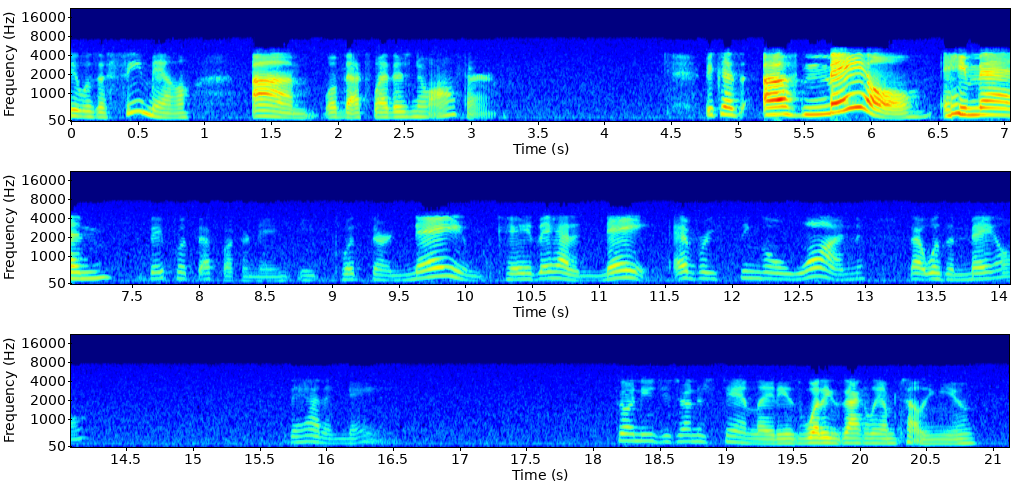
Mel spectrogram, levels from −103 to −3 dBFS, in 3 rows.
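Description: Nothing's gone wrong in this speech recording; there's just some room noise sitting about 53 dB under the talker, plus a couple of moments, around seven and nineteen seconds, where the talker shifts position relative to the microphone.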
